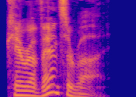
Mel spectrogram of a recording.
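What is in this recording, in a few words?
"caravanserai", English, British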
